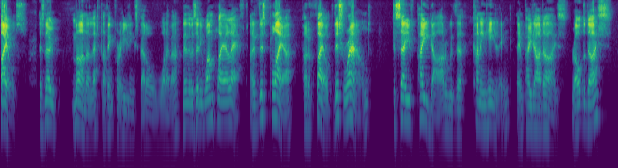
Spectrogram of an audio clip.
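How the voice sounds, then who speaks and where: Guy game master chatting through his rpg session, bright punchy voice, animated storyteller. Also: medium pitch, normal speed. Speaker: game master and vlog host. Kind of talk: casual recap of a tabletop role-playing session.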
